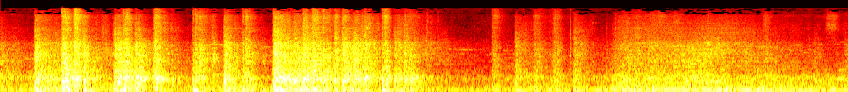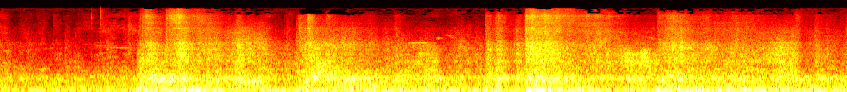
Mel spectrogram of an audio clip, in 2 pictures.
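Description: Loud ragged volleys of musket gunfire and booming artillery in a strategy game, sharp cracks clustered early, then a sustained rolling roar of battle with further bursts of fire throughout.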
